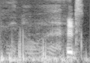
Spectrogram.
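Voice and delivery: whispered, with a rising end. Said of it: "I'm like".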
